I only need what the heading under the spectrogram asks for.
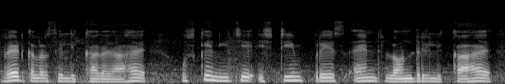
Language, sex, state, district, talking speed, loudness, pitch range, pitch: Hindi, male, Uttar Pradesh, Lalitpur, 165 wpm, -18 LUFS, 135-170 Hz, 150 Hz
